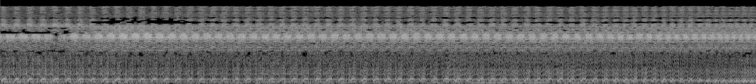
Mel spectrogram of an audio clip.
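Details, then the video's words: Loud insect giving a shrill, high-pitched continuous buzz with a fast pulsing texture, held steadily throughout at close range with no other clear sounds. "Loud insect"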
